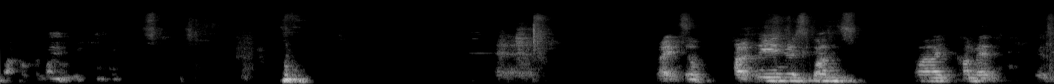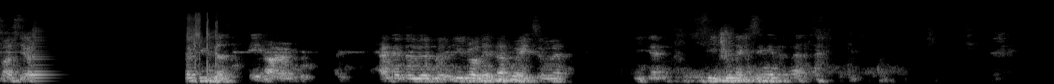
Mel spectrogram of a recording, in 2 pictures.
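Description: A young man lectures calmly in bursts, heard through a microphone.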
